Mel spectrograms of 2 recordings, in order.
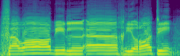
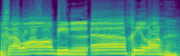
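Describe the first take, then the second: First: The last word ends with a 'ti' sound. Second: The last word ends with an 'h' sound. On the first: The reading continues without stopping. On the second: The reader stops at this word.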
